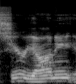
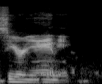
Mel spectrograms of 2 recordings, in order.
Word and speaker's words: Sirianni: Just for the Sirianni pronunciation, I think it's Sirianni if you're normal, and then if you're from Delco, it's Sirianni.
